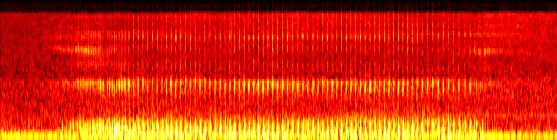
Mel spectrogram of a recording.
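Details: Snoring in Valentina, a French Bulldog: one long, low, fluttering snore lasting about three seconds with a rapid vibrating rattle, typical of a flat-faced dog.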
